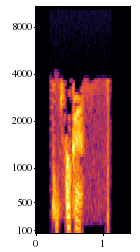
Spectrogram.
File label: Incident Tac 3, scanner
